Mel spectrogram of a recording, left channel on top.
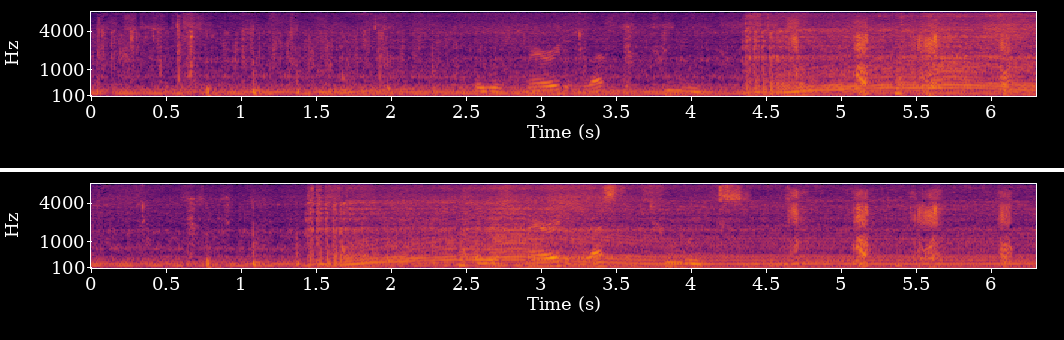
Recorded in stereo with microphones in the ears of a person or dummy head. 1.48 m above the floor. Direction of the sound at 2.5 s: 85° right.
